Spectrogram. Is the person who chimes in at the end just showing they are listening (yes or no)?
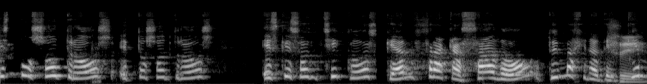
yes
